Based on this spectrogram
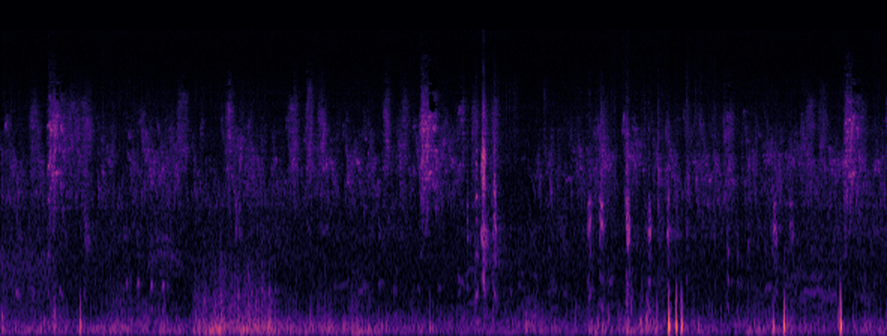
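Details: Young roosters squabbling over a hen on their first free-range outing, two flocks of four; irregular soft clucks and flapping, with a few louder sharp clucks in quick succession late on.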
